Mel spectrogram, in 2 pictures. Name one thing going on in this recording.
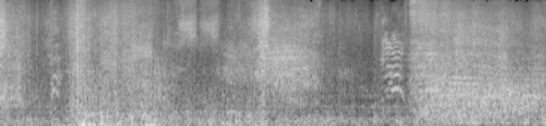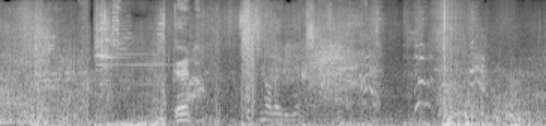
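Heavy blows land with deep thuds.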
